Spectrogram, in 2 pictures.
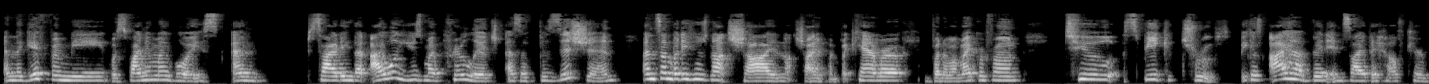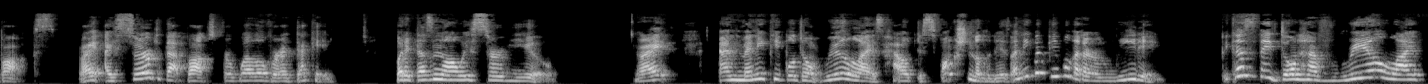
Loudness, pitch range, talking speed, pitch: -15 LUFS, 170-235 Hz, 185 wpm, 195 Hz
